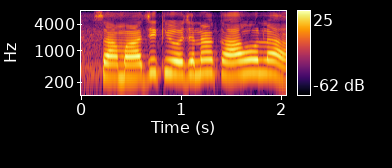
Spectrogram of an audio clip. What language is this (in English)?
Bhojpuri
